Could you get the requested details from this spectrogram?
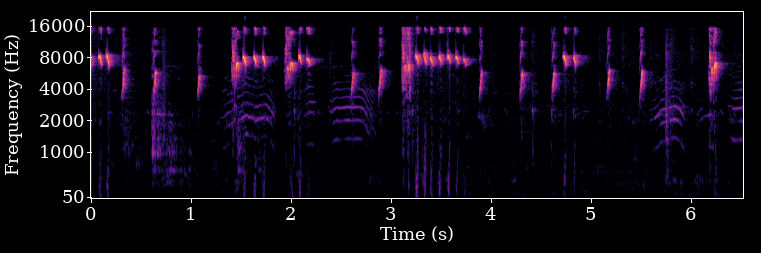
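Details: Common iora song played to coax another bird into singing. Short, very high chirps and fast trilled bursts alternate irregularly, with a few lower, fainter slurred notes between them.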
